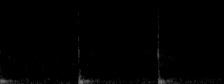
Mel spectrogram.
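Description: Three separate keystrokes on a laptop keyboard, about 0.8 s apart, with quiet room tone between them.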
